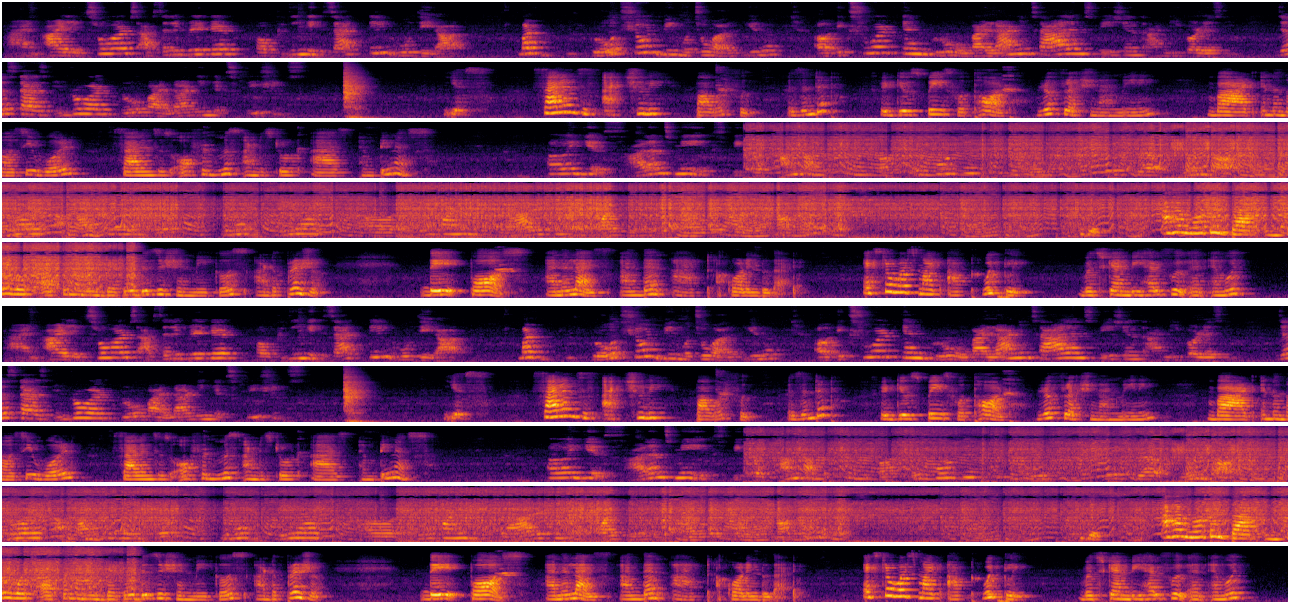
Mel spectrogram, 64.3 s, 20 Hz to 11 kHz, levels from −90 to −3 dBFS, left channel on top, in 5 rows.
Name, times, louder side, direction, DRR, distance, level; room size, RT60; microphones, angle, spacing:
voice 1, 0.0-2.3 2.5-4.6 5.2-5.5 5.9-7.7 8.1-12.2 12.8-15.6 16.3-16.5 20.0-20.1 22.9-23.0 31.2-36.4 36.7-40.4 40.8-41.8 42.2-47.1 52.0-52.1 56.4-56.5, right 2 dB, 15° left, 1 dB, 3.6 m, -33 dB
voice 2, 17.3-17.7 18.2-19.5 19.8-20.3 20.7-21.1 21.6-22.9 23.2-24.4 24.9-26.5 26.9-30.0 49.4-49.6 50.2-54.6 55.6-56.6 56.9-58.4 58.7-59.3 60.1-61.6 62.2-63.8, right 1 dB, 10° right, 4 dB, 0.8 m, -23 dB
sound 1, 33.1-52.8, left 3 dB, 80° left, 1.6 m, -29 dB
10.5 x 6.2 x 2.2 m, 0.31 s
head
